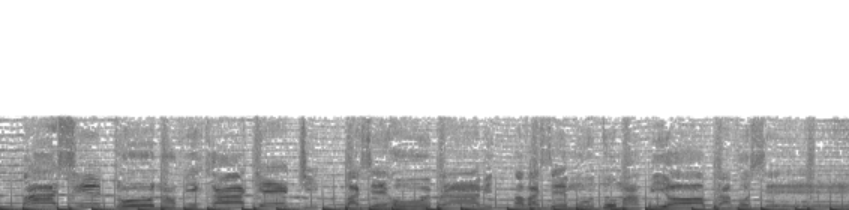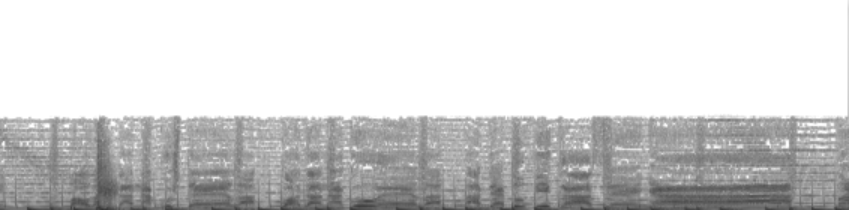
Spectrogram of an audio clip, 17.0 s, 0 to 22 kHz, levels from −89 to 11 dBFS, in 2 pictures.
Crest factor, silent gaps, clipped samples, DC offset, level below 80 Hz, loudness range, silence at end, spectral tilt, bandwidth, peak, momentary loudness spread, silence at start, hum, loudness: 14 dB; none; under 0.1%; under 0.1%; -26 dBFS; 1 LU; 0 s; -5 dB/octave; 10 kHz; -4 dBFS; 5 LU; 0 s; none; -20 LUFS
